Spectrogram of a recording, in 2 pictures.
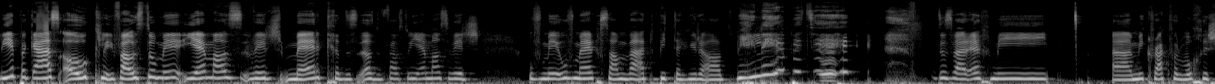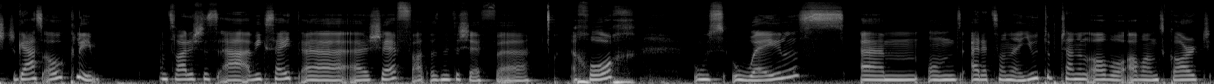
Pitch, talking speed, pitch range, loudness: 240 Hz, 155 wpm, 210-270 Hz, -25 LUFS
